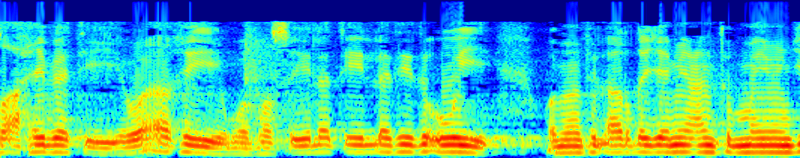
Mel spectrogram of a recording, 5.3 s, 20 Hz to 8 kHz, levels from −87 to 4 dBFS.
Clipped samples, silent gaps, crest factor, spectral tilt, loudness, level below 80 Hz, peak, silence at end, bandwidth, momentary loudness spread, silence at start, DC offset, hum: 1%; none; 10 dB; -9 dB/octave; -11 LUFS; -56 dBFS; 0 dBFS; 0 s; 5.4 kHz; 7 LU; 0 s; under 0.1%; none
